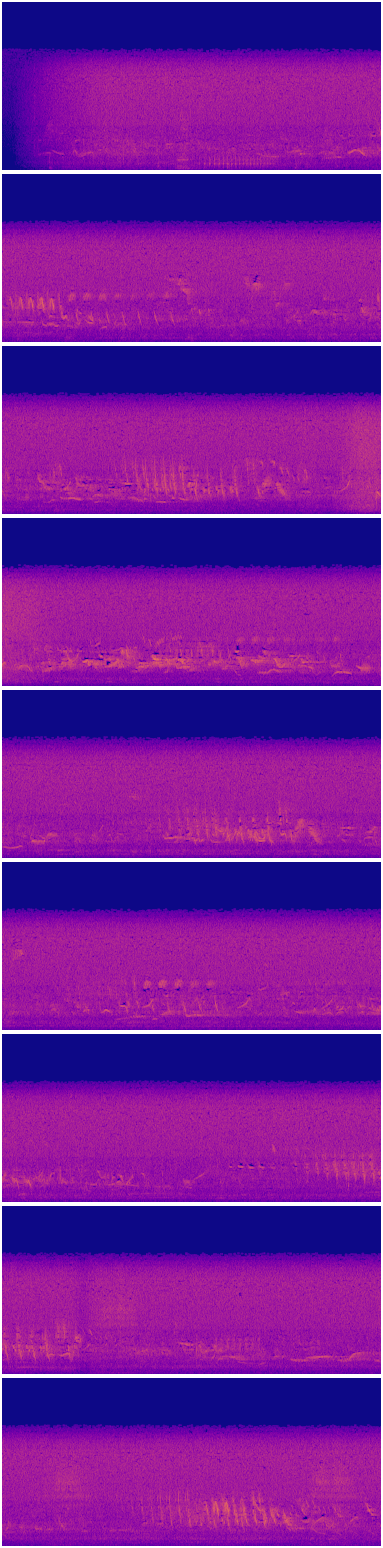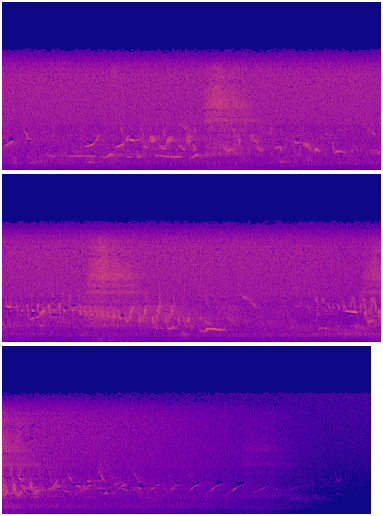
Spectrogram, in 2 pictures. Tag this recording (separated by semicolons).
BIRDS; FIELDS; VILLAGE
